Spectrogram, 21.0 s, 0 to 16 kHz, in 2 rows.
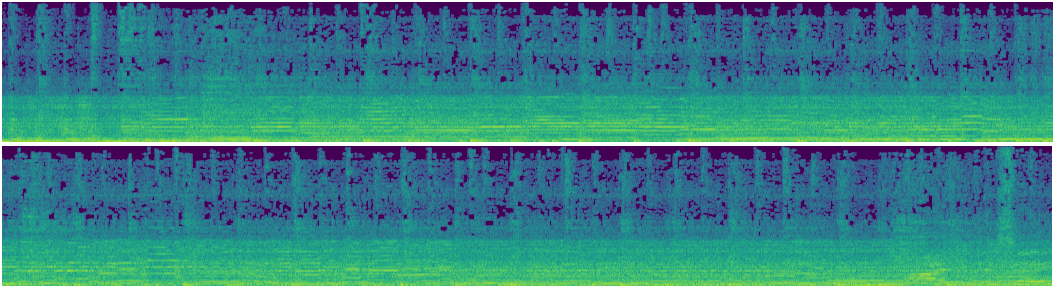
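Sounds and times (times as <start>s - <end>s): electric guitar riff: 0.0s - 21.0s.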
